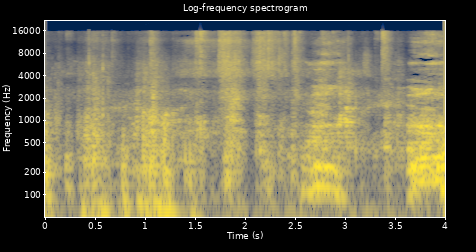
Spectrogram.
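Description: A dog scrambling and jumping around on a fabric couch, with irregular soft thumps and rustling, then short low vocal sounds from the dog that rise in pitch near the end.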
